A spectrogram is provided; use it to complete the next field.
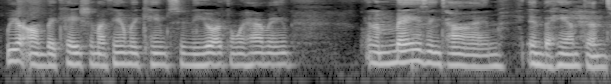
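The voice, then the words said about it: Breathless, out-of-breath speech. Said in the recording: “I'm out of breath, as you can hear”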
